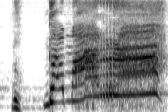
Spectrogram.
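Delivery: high, drawn-out protesting yell; comic full-voiced denial, stretched at the end; loud Batak man. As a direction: yell in protest that you are calm. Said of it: "kalau ngomong pita suara tebal, suaranya keras".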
